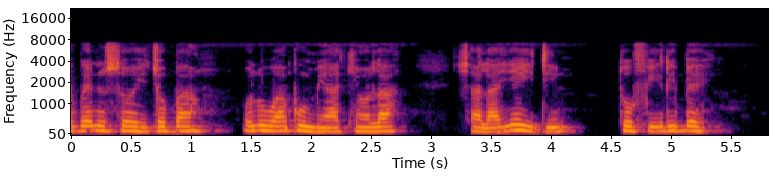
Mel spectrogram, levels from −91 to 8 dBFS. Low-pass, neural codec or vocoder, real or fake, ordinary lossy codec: 7.2 kHz; vocoder, 22.05 kHz, 80 mel bands, WaveNeXt; fake; none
